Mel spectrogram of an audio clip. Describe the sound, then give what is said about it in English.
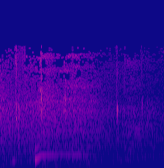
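An audience gives a soft round of applause: a faint, steady wash of clapping with a few sharper claps standing out and a brief low hum-like tone early on. “You can give him a round of applause as well.”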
